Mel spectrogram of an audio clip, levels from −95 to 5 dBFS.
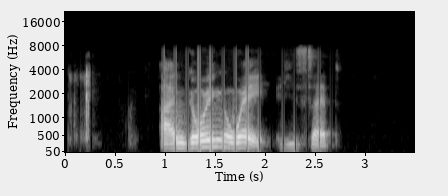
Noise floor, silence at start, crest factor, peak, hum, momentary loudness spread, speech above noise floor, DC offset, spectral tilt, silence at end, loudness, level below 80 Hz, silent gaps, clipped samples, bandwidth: -45 dBFS; 0.2 s; 16 dB; -2 dBFS; none; 20 LU; 30 dB; under 0.1%; -6.5 dB/octave; 0.85 s; -15 LUFS; -50 dBFS; none; under 0.1%; 7.8 kHz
